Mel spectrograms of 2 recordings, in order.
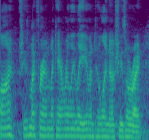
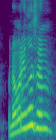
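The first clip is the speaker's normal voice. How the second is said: much louder, higher burst of frustration; frustrated outburst; 14 semitones higher, 13 dB louder, faster than usual. Acted. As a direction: burst out bitterly. Frustrated outburst about coworkers.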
